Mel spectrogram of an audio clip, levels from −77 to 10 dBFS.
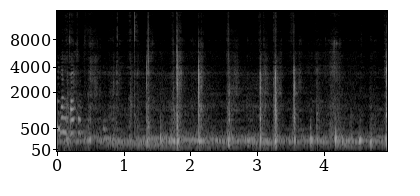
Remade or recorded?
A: remade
